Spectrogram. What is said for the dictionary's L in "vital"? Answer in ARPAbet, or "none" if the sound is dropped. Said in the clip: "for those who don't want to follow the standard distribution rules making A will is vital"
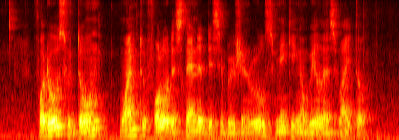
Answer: L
